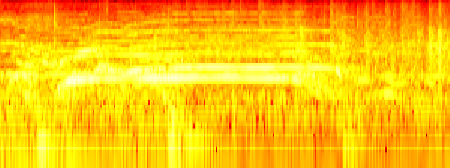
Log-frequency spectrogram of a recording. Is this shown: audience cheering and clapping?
yes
